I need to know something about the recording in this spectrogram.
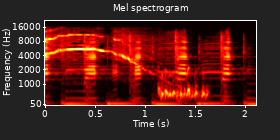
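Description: Background children's music with a steady bass beat, overlaid with cartoon sound effects: a whistle that rises and falls over the first second, then a short warbling burst just past the middle.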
